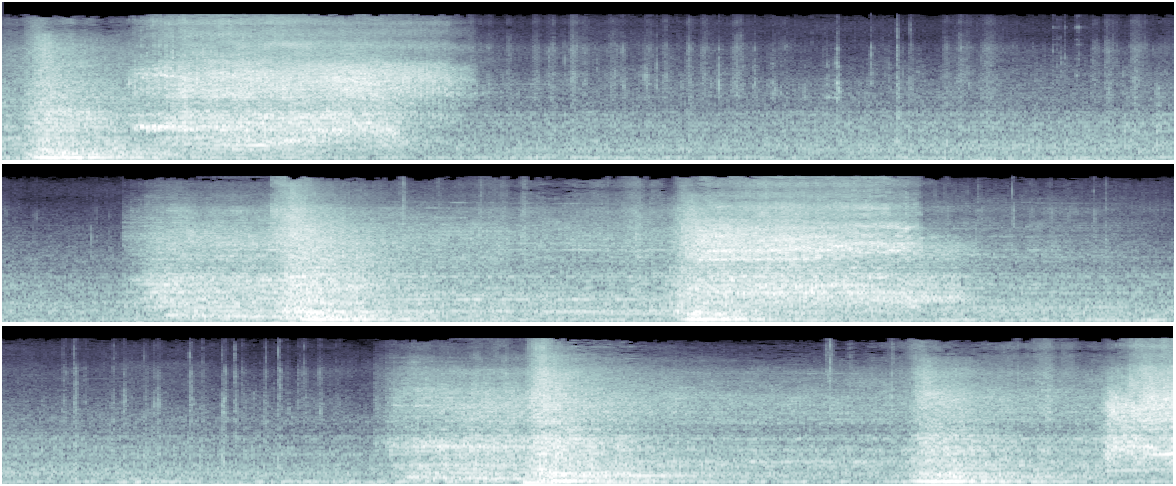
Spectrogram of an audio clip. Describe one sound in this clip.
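A magical spell bursts with a bright, shimmering whoosh.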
